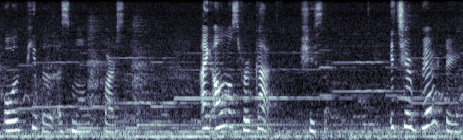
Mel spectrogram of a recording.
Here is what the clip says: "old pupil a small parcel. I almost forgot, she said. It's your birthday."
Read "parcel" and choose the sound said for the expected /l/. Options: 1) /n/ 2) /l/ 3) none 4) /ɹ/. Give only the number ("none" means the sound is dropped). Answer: 1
